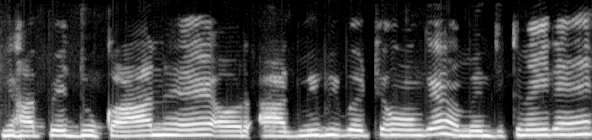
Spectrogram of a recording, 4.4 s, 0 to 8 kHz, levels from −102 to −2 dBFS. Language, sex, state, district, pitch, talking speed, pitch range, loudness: Hindi, female, Bihar, Jamui, 290 Hz, 205 wpm, 265-315 Hz, -9 LUFS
